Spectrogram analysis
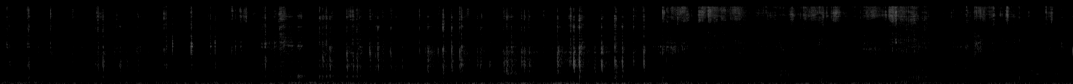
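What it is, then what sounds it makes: Glass candle jar. Long nails tap the sides of a palm-sized, green textured glass candle jar filled with wax, with the candle lit. The result is a quick, uneven run of light, bright clicks and taps, each one dying away fast, with a crisp, hissy high sheen over it all.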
